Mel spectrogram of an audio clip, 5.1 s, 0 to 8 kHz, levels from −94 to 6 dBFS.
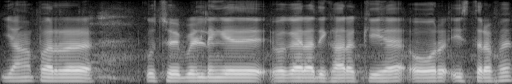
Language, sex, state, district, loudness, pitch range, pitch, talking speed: Hindi, male, Haryana, Charkhi Dadri, -14 LUFS, 120-125 Hz, 120 Hz, 130 wpm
